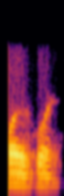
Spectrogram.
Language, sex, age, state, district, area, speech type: Manipuri, male, 60+, Manipur, Kangpokpi, urban, conversation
